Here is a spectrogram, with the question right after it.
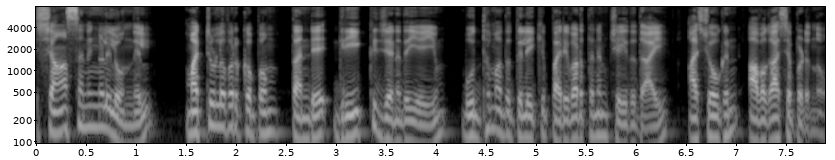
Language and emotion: Malayalam, neutral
